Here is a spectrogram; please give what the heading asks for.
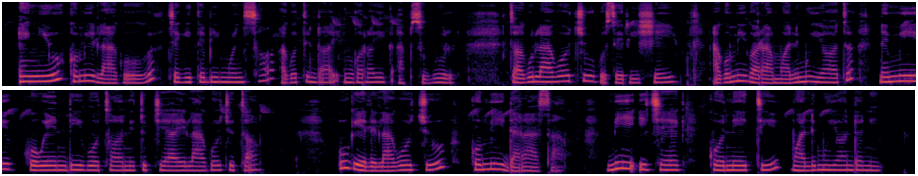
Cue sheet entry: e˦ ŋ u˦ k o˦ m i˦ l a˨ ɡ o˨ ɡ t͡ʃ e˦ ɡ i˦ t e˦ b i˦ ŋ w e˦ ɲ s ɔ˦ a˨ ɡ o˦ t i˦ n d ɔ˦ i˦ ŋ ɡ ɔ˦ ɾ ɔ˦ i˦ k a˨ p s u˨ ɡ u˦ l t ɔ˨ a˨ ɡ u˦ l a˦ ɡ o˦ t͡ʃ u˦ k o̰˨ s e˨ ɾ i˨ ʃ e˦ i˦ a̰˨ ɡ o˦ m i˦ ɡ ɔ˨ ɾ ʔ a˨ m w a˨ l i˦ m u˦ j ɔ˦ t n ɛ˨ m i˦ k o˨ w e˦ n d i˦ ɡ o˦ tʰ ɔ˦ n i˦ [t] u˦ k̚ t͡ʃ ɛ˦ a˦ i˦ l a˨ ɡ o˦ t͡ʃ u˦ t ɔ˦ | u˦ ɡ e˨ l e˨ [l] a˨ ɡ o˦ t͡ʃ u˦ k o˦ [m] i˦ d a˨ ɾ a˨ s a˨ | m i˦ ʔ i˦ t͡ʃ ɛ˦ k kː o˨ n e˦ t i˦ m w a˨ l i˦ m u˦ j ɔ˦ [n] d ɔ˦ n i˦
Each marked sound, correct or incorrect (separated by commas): correct, correct, correct, correct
